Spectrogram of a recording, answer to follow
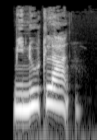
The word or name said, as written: minutlang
